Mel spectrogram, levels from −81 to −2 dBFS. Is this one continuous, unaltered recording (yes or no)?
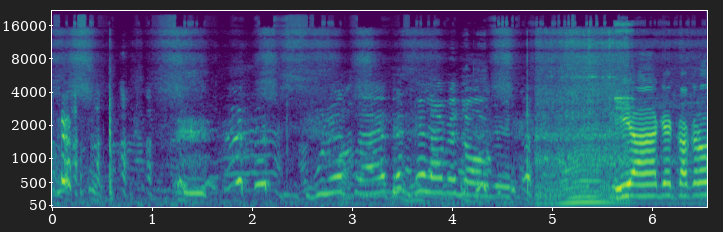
no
